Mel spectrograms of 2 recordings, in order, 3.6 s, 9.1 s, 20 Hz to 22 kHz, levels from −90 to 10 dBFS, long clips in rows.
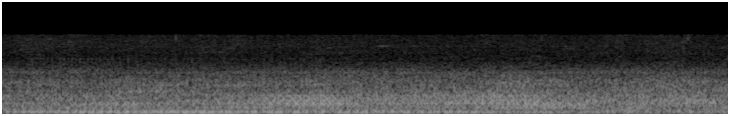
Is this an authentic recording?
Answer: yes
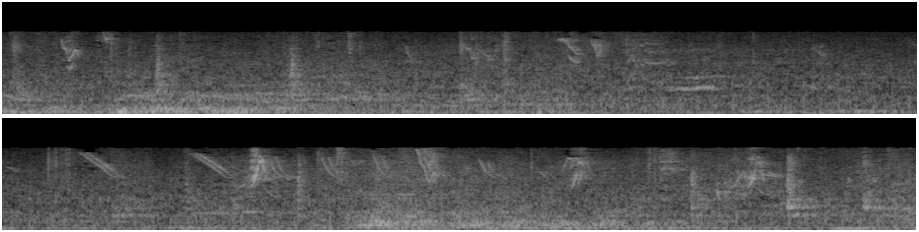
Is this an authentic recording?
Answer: yes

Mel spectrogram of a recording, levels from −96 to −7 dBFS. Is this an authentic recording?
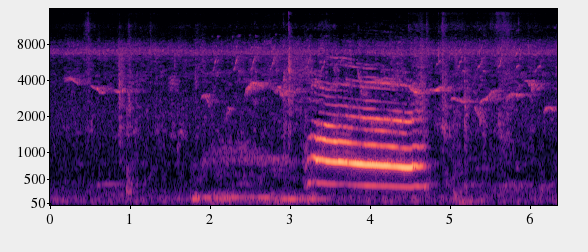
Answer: yes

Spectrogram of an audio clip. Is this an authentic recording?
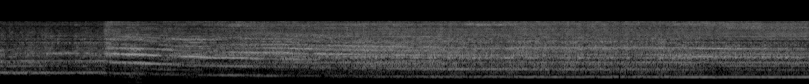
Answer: no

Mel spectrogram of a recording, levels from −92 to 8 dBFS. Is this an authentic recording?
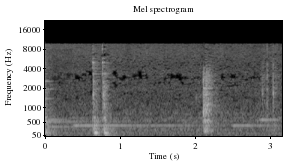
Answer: yes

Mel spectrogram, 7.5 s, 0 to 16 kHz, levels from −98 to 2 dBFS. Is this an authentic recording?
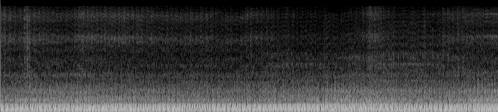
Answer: yes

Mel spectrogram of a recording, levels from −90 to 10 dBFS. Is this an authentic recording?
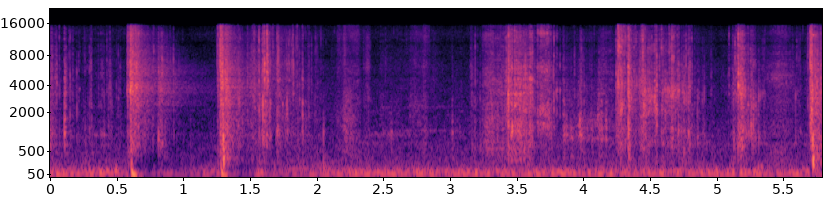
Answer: yes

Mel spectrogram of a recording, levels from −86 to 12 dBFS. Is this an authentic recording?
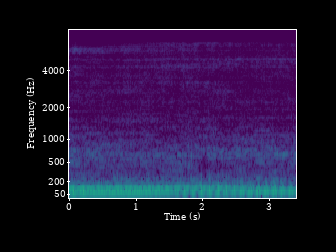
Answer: no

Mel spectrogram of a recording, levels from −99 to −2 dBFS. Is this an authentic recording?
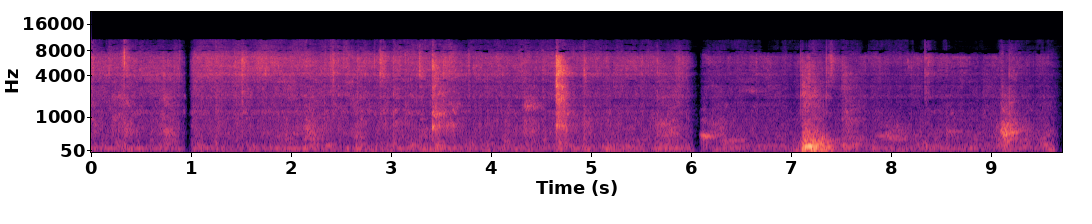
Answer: no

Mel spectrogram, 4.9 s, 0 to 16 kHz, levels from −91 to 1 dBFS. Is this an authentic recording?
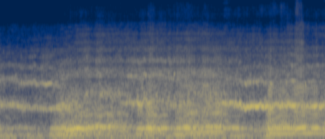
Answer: no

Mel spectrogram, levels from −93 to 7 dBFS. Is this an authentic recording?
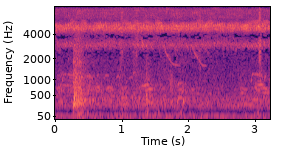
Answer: yes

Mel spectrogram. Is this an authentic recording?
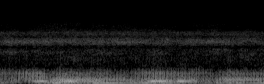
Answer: yes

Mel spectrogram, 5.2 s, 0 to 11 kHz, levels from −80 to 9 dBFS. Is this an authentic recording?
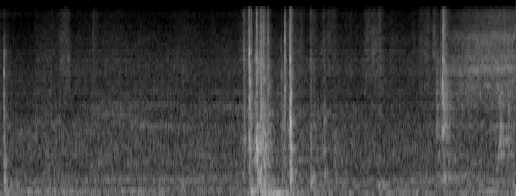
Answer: no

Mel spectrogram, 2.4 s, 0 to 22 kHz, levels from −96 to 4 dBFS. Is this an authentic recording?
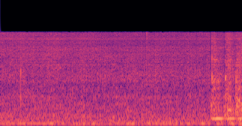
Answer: no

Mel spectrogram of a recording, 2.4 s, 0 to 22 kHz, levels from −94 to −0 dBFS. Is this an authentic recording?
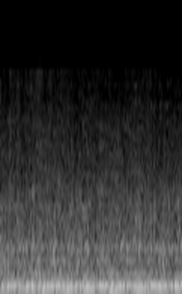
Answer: no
